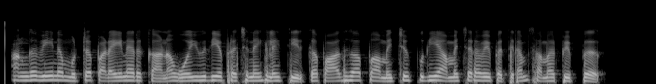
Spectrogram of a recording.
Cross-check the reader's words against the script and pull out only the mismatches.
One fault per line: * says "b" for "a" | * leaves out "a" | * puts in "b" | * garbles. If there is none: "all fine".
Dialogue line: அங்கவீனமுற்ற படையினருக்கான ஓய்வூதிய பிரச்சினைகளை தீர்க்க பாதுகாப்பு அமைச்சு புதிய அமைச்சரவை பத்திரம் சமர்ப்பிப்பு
all fine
